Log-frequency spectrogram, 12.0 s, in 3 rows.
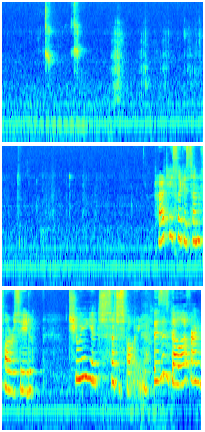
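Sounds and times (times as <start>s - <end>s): person crunching and chewing snack: 0.8s - 6.0s.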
